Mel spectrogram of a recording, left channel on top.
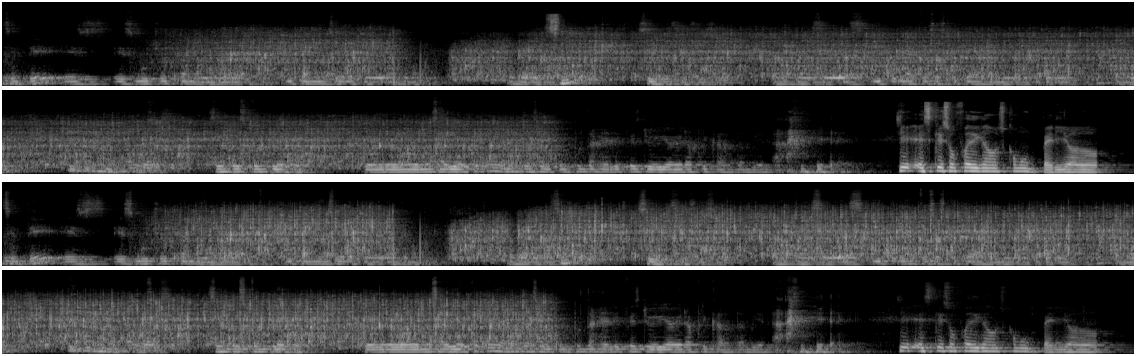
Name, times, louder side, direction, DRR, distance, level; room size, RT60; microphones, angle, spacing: voice 1, 0.0-4.4 5.1-5.9 6.4-11.5 12.0-14.4 14.9-19.7 20.0-20.3, equal, 45° right, 1.8 m, -33 dB
sound 1, 1.3-16.9, right 4 dB, 65° right, 1.2 m, -31 dB
voice 2, 20.3-22.3, left 5 dB, 90° left, 0.5 m, -25 dB
13.0 x 6.1 x 9.3 m
head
